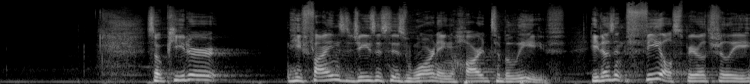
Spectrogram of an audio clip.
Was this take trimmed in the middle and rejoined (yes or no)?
no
